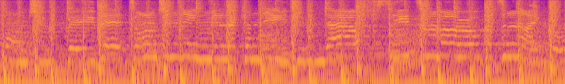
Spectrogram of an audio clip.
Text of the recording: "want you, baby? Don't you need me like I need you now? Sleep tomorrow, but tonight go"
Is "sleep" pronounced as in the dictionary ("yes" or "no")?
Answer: no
